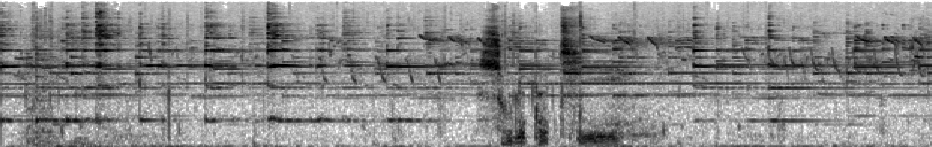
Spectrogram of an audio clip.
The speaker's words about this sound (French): Vous marchez accompagné par les sonailles. Des vaches gasconnes.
